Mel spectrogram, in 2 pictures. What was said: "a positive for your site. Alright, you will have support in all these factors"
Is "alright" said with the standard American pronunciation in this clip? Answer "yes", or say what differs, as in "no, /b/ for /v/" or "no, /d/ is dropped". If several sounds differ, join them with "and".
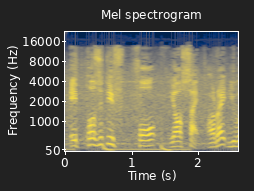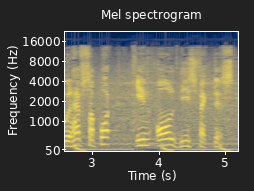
yes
